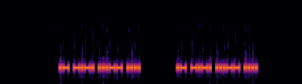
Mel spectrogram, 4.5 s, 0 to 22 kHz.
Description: Morse code, heard as a keyed tone, about 46 wpm, 700 Hz. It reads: AC3H AC3H
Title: USA Call Signs - 4 Characters - Repeated 2x - 45wpm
